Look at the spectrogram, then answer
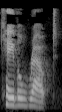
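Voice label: "cable route", English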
